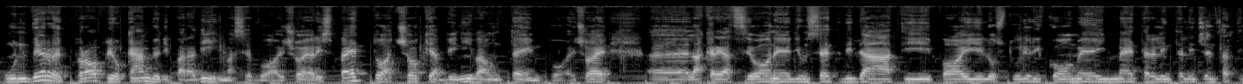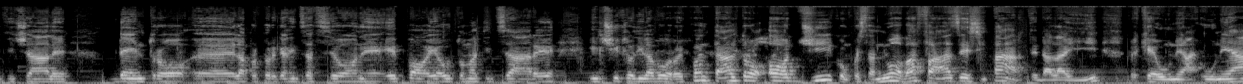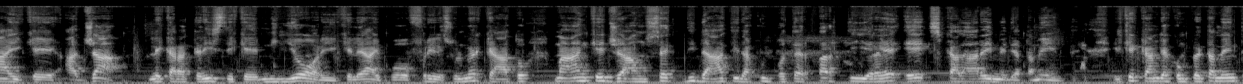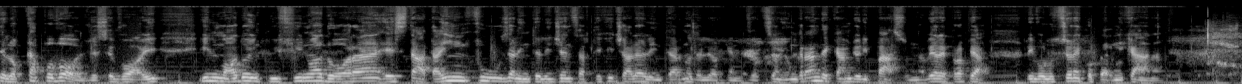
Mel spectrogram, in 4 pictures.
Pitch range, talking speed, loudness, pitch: 120-145 Hz, 150 wpm, -20 LUFS, 130 Hz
